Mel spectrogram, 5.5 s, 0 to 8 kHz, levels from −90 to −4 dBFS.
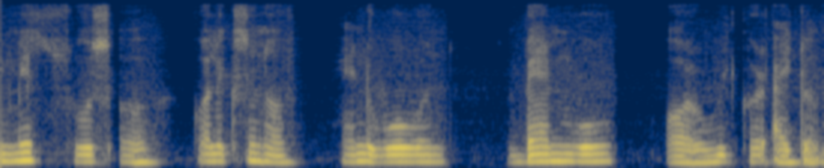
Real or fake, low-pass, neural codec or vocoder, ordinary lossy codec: fake; 7.2 kHz; vocoder, 44.1 kHz, 128 mel bands, Pupu-Vocoder; none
